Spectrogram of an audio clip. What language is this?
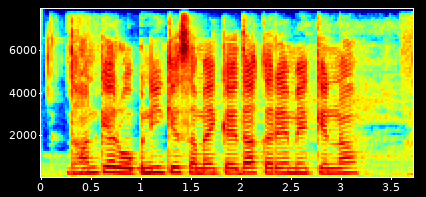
Maithili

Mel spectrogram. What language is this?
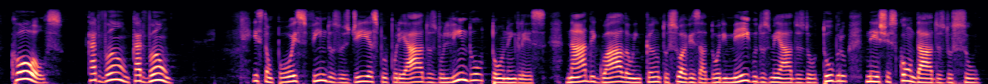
Portuguese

